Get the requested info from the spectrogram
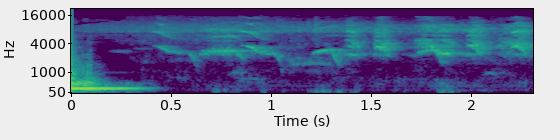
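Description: Small birds chirping: a quick run of short, high chirps that follows the end of a man's spoken word.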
